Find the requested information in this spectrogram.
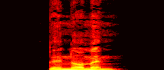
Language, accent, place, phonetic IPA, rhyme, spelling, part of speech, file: German, Germany, Berlin, [bəˈnɔmən], -ɔmən, benommen, adjective / verb, De-benommen.ogg
- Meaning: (verb) past participle of benehmen; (adjective) dazed; numb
